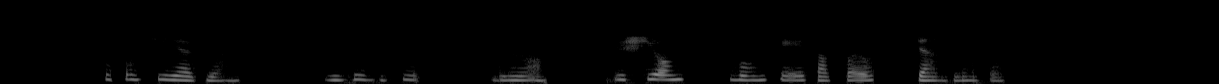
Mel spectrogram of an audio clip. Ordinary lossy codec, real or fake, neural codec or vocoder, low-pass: AAC, 16 kbps; fake; codec, 16 kHz, 0.3 kbps, FocalCodec; 3.6 kHz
